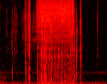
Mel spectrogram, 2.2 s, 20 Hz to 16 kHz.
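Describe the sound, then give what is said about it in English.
A deck of playing cards is riffle-shuffled: a few quick taps, then a dense, papery whirr of flicking cards lasting under a second, ending in soft clicks as the deck settles. “Now imagine that they can shuffle those decks of cards 439,000 times per second.”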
